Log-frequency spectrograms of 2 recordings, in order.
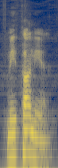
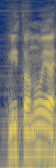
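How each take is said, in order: First: The vowel before the final syllable sounds like 'ee'. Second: The vowel before the final syllable sounds like 'oy'. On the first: The speaker calls it right. "فأنا بنطق مي طا نيا" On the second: The speaker calls it wrong. "راجعة على النطق الخطأ لحرف الأوميكرون إبسلون"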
